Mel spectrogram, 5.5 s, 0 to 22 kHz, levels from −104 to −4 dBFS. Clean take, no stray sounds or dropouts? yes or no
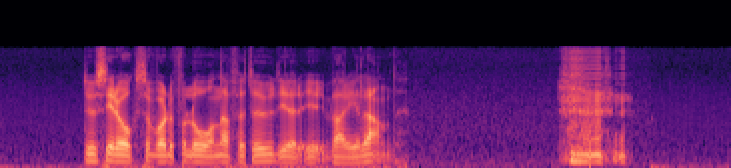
no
